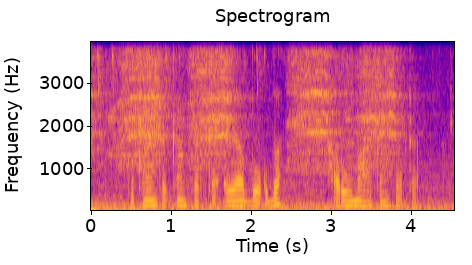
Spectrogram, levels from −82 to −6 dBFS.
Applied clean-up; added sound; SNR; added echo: none; Bird vocalization, bird call, bird song; 1 dB; none.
